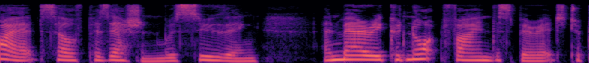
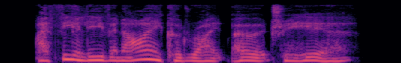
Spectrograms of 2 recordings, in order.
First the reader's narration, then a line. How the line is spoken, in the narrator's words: murmured Mr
